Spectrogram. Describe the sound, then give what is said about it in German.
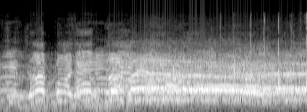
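An angry crowd erupts in loud shouts and cheers, applauding a man who attacked a bus. Individual voices rise and fall at first before merging into a sustained roar, with faint clapping near the end. “Auch der Angreifer auf den Bus ist anwesend und wird mit Applaus empfangen.”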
